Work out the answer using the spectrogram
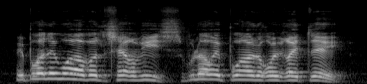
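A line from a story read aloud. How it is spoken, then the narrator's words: Shouted. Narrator (French): cria-t-il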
